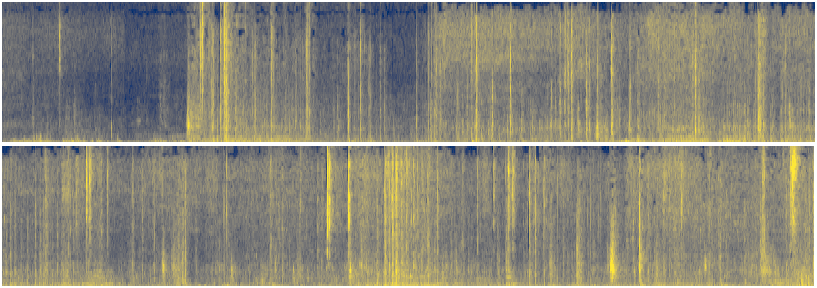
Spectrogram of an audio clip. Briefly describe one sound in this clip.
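Sails and rigging flap and knock.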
